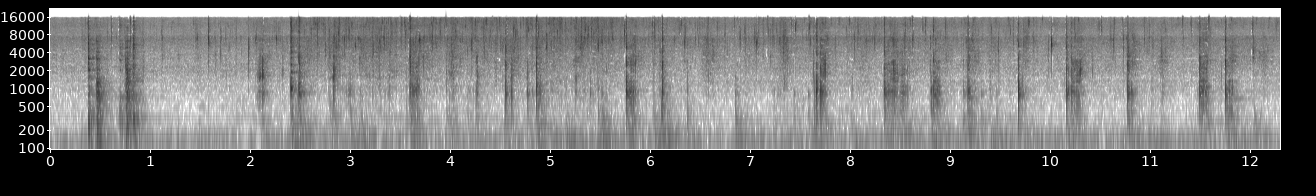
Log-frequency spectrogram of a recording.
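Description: Cashews, black pepper and cumin frying in sizzling ghee in a steel pan, stirred with a steel spoon: a steady sizzle with frequent sharp clicks and scrapes of the spoon against the pan. This is the tempering (tadka) for ven pongal.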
